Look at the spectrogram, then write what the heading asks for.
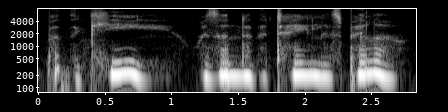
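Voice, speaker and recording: A woman telling a classic storybook tale in a soft, unhurried ASMR whisper. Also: medium pitch, steady tone, slightly rough, no room sound.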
